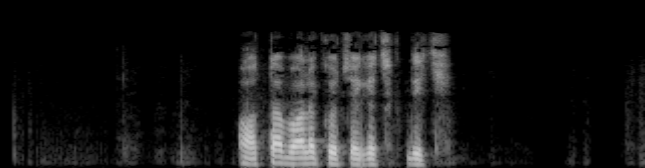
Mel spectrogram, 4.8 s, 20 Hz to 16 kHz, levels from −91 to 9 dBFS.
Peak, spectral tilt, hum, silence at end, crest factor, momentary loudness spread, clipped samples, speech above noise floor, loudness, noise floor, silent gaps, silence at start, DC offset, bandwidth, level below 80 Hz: -2 dBFS; -6.5 dB/octave; none; 1.5 s; 20 dB; 8 LU; under 0.1%; 63 dB; -17 LUFS; -80 dBFS; none; 1.8 s; under 0.1%; 7.8 kHz; -58 dBFS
